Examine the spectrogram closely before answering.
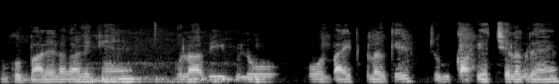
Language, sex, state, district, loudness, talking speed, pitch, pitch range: Hindi, male, Uttar Pradesh, Jyotiba Phule Nagar, -18 LUFS, 180 wpm, 120 Hz, 115-120 Hz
